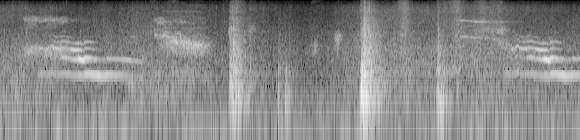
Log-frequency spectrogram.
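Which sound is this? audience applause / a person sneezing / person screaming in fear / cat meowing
cat meowing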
